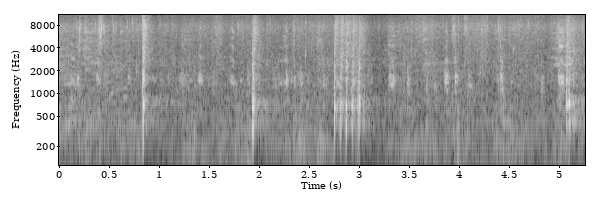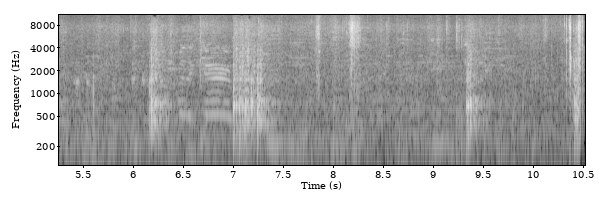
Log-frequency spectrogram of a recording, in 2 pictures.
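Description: A marching band filing past at close range, not playing a tune: voices, short honking instrument blasts and sharp stick-like clicks, spaced irregularly.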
